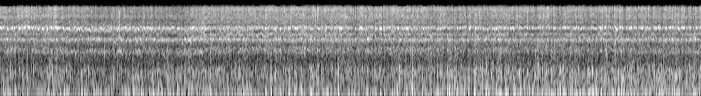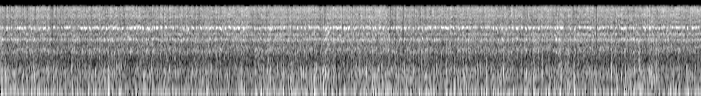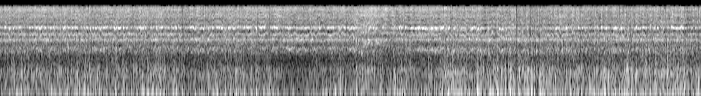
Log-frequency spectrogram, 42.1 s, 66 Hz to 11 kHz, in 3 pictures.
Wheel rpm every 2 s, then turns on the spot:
190, 170, 200, 220, 220, 220, 220, 210, 220, 220, 220, 220, 230, 230, 230, 230, 230, 230, 230, 220, 220.
none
